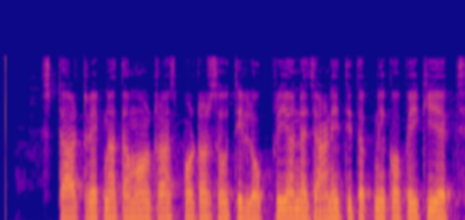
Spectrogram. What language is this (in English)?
Gujarati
